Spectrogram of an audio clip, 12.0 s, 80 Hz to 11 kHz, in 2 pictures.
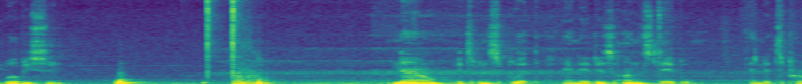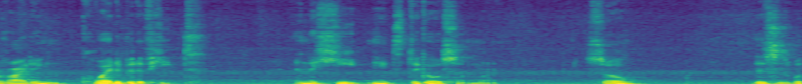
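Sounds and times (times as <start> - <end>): gas burner flame burning: 0.8 - 12.0
gas burner igniter clicks: 1.5 - 2.5.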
